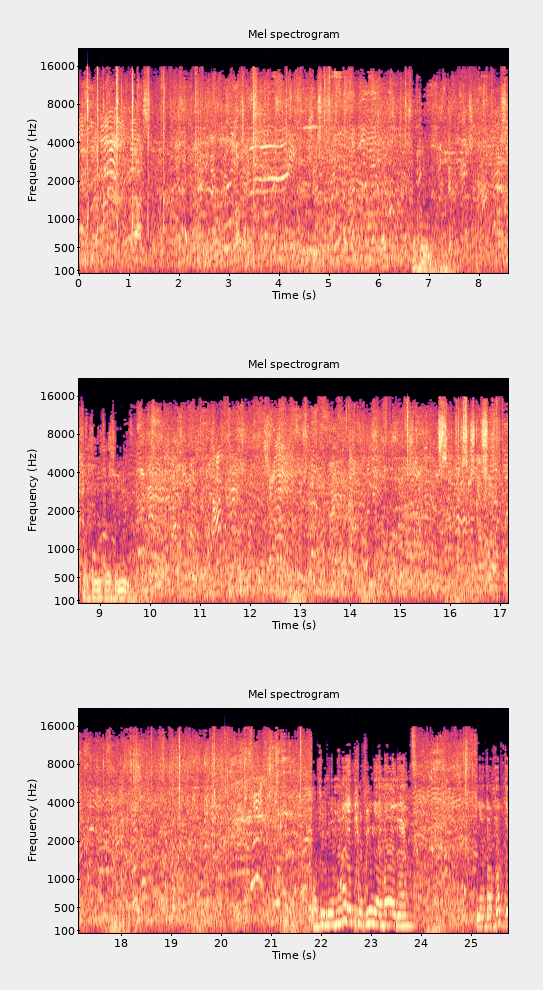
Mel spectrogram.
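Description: A crowd chatters and calls out loudly nearby.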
